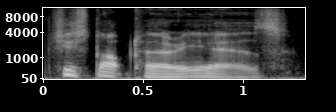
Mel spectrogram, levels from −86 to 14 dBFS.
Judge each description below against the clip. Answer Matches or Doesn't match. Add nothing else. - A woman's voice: Doesn't match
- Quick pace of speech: Doesn't match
